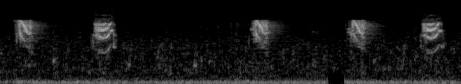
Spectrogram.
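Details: Female double-collared seedeater (coleiro) call, used to stir males into singing: five brief, high, thin chirps spaced about a second apart at an uneven pace, over a faint low hum.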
